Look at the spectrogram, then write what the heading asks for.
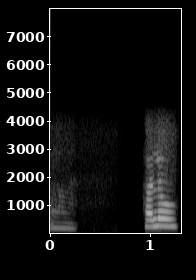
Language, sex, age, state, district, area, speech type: Goan Konkani, female, 45-60, Goa, Murmgao, rural, conversation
